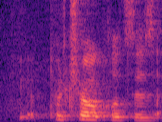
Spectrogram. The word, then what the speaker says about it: Patroclus: It's not patronize. I know how to pronounce that.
